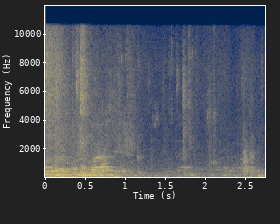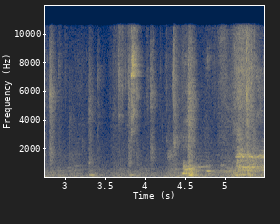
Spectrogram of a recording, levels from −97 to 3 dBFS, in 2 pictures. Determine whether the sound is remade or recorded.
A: recorded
